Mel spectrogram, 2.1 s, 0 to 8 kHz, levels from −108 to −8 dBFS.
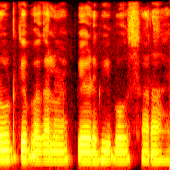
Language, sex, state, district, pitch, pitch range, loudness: Hindi, male, Bihar, Lakhisarai, 110 Hz, 110-120 Hz, -27 LUFS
